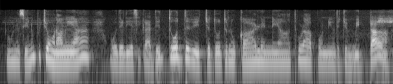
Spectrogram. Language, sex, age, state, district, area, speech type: Punjabi, female, 45-60, Punjab, Amritsar, urban, spontaneous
